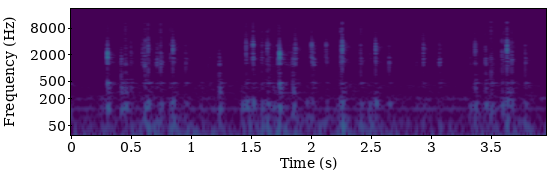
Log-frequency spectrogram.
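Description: A Space65 Cybervoyager 65% mechanical keyboard with a metal case, ABS plastic keycaps and Holy Panda switches is typed on continuously with the fingertips of both hands. A steady, uneven stream of sharp, bright clacks, each dying away almost instantly, rides over a soft low thud from the case.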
